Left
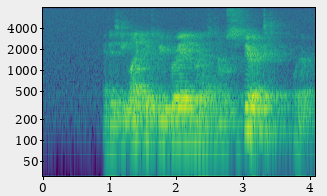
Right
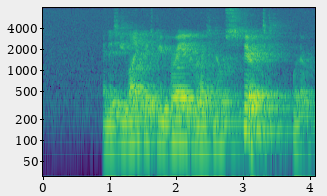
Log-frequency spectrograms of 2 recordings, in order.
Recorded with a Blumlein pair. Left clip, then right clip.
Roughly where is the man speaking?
Ahead right.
